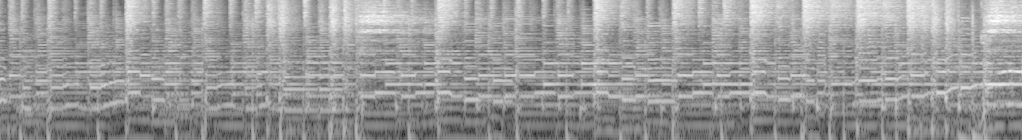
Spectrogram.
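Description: Armenian folk-rock band playing an instrumental passage: a drum kit keeps a steady beat under guitar and bass, with a melody line gliding above them.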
